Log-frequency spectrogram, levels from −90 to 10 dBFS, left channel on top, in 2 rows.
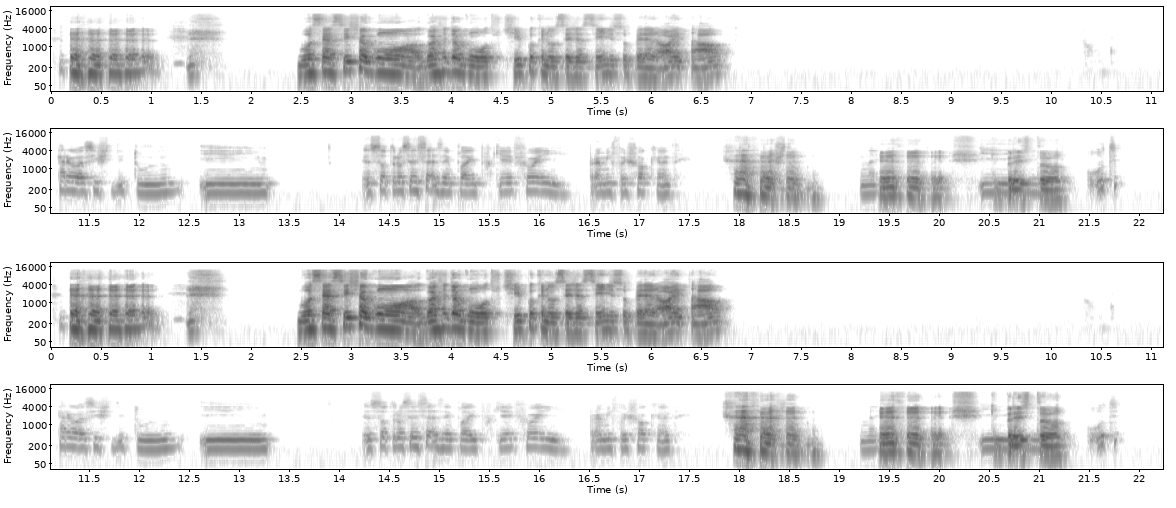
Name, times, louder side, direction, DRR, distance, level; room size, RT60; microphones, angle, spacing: voice 1, 0.2-1.1 1.4-1.7 2.5-6.7 17.9-18.6 19.4-20.4 20.7-21.2, right 5 dB, 45° right, 0.4 m, -32 dB
voice 2, 11.2-13.3 14.2-17.5 18.0-18.6 19.2-19.4 20.4-21.8, right 1 dB, 55° left, 1.1 m, -49 dB
8.4 x 3.5 x 4.1 m
head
